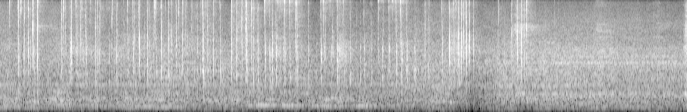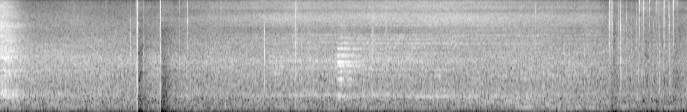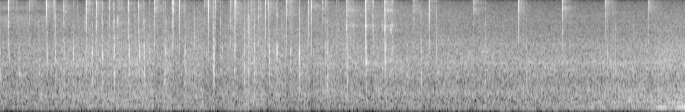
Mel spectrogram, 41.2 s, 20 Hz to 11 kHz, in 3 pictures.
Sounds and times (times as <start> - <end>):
Computer keyboard: 0.0 - 11.3, 25.9 - 36.3, 37.0 - 38.1, 39.6 - 40.8.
